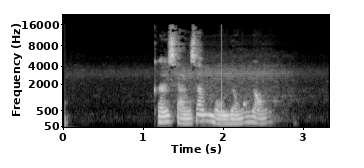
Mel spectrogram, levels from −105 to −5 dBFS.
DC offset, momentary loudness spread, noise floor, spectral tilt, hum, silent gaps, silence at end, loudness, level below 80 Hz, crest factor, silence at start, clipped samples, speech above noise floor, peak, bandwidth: under 0.1%; 17 LU; -73 dBFS; -2.5 dB/octave; none; none; 0.7 s; -24 LUFS; -70 dBFS; 26 dB; 1.15 s; under 0.1%; 48 dB; -2 dBFS; 16 kHz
